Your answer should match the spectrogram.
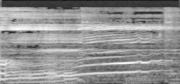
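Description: A woman cries in a drawn-out, wavering wail, her voice sliding upward in pitch and holding steady. It sounds fairly loud, with no speech.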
